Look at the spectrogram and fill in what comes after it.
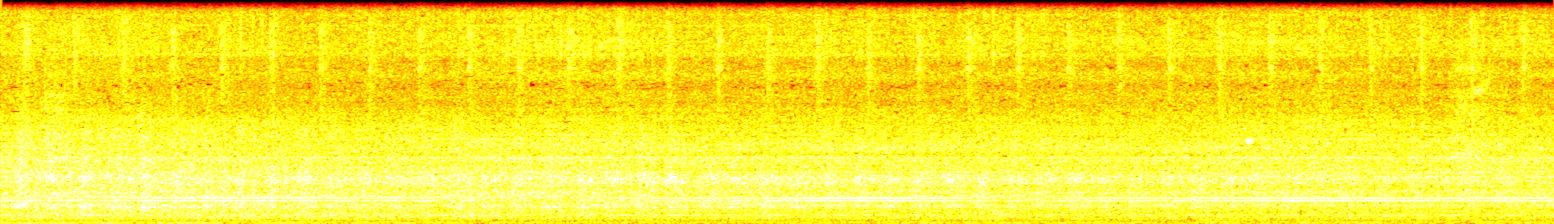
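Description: Steady low rumble and hum from a stopped freight train, with a faint steady high whine over it.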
